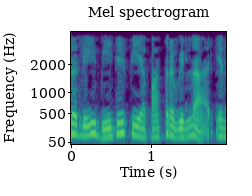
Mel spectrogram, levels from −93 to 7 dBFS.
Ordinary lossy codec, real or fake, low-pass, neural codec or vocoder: none; fake; 3.6 kHz; codec, 16 kHz, 16 kbps, FreqCodec, larger model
